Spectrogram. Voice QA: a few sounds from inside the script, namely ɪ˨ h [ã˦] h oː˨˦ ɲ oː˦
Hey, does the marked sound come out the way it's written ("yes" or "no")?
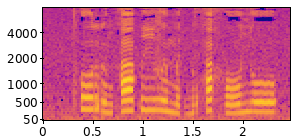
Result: no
